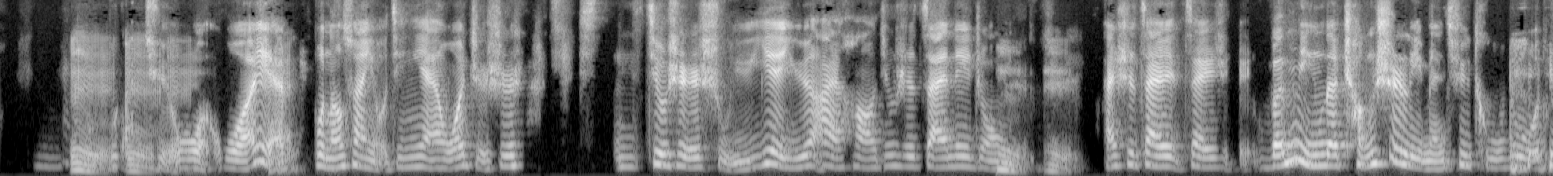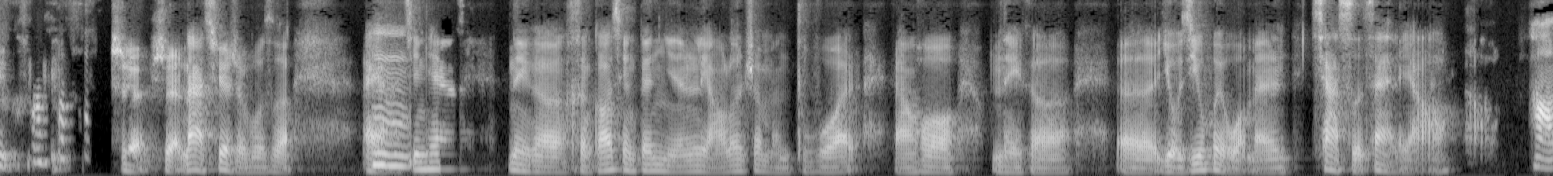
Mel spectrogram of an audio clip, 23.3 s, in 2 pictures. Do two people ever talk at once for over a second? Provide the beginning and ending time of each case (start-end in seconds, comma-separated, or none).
0.5-2.3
